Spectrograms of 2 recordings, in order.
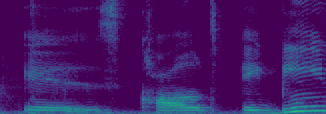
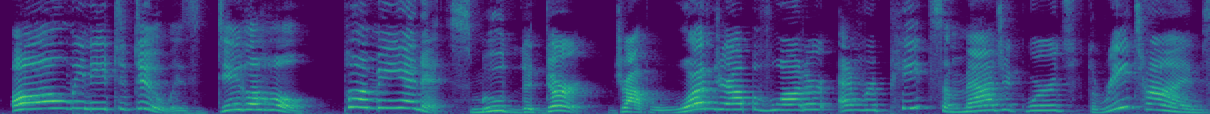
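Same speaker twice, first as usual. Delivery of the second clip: a touch higher, bright instructing bean; a small bean bossing the plan with glee; eager magic bean; 10 semitones higher, 8 dB louder than usual. Acted. Magic bean tells Jack how to plant it, eager bean voice.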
